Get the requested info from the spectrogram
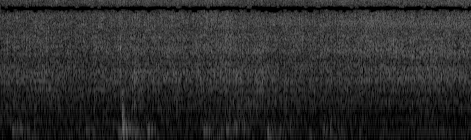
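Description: Chicken wings sizzling in hot oil in a nonstick frying pan, a steady hiss, with a few soft knocks and scrapes as a spatula turns the wings over.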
